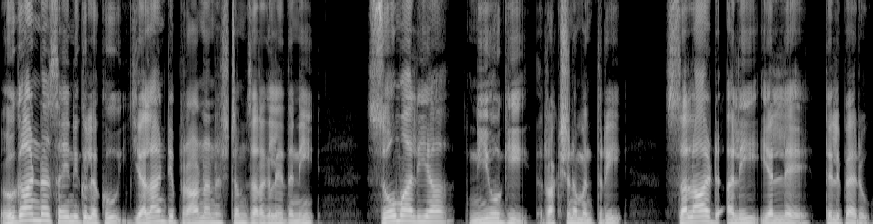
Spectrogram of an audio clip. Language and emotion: Telugu, neutral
